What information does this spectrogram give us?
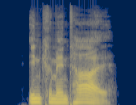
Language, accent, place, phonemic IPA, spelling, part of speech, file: German, Germany, Berlin, /ɪnkʁemɛnˈtaːl/, inkremental, adjective, De-inkremental.ogg
- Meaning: alternative form of inkrementell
